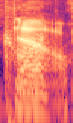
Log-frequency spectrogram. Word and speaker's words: Dow: Tony Dow. – Uh, Tony Dow. But, uh, like the, the, girl that Timberfake was with, who appeared on the show, uh, mispronounced his last name as Tony Doe.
